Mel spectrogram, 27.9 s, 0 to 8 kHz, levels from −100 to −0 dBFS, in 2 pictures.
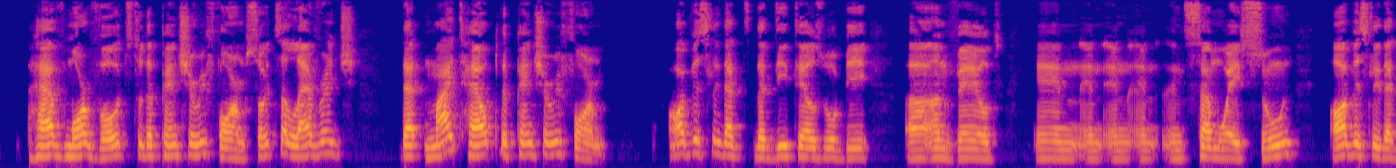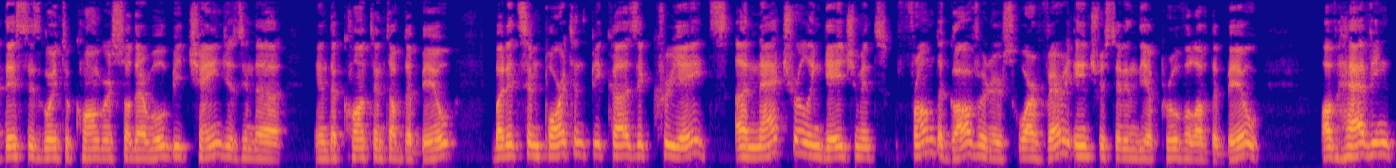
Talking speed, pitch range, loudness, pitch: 165 wpm, 125-155 Hz, -27 LUFS, 135 Hz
